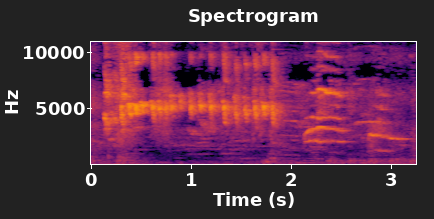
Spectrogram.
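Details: White-rumped shama, kept during lockdown and described as singing in full voice: a rapid run of high, sharp repeated notes, then clear whistled phrases, with low hum beneath.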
